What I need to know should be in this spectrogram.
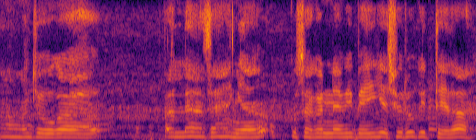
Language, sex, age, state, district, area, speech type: Dogri, female, 30-45, Jammu and Kashmir, Udhampur, urban, spontaneous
